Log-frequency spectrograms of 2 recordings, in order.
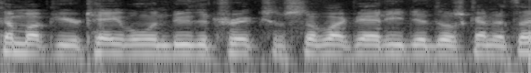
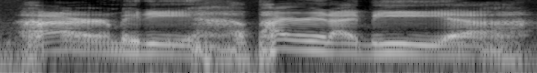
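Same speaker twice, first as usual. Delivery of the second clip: slow gruff pirate growl, arr; 3 dB quieter, much slower than usual. Acted. Pirate answering the curious dad, slow and growly. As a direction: play the salty pirate, drawn out. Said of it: "guy kinda looks at him and goes".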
